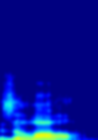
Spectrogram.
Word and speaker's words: Zalal: I'm going to butcher this guy's name, man. Um, uh, gosh, Ye- oh boy, Youssef Zalal, Zalal. How you want to go with that? Z- Zalal. – Youssef Zalal.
